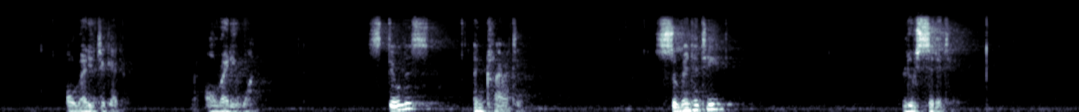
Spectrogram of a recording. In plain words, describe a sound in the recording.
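A man speaks calmly, close to a microphone, in short phrases with pauses.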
